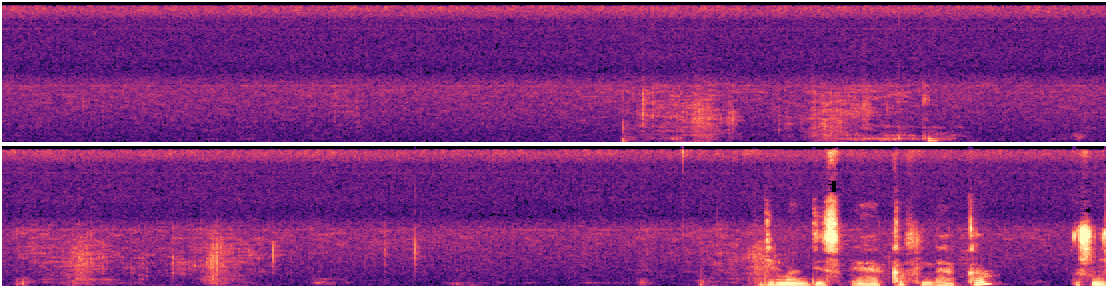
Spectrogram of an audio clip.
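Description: Thread rasps softly as it is pulled through cloth.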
